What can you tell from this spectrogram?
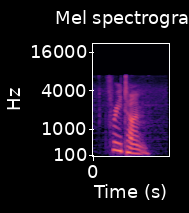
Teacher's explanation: The stress is on the word free.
